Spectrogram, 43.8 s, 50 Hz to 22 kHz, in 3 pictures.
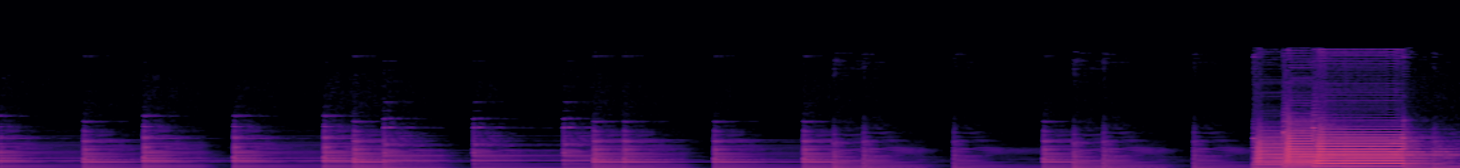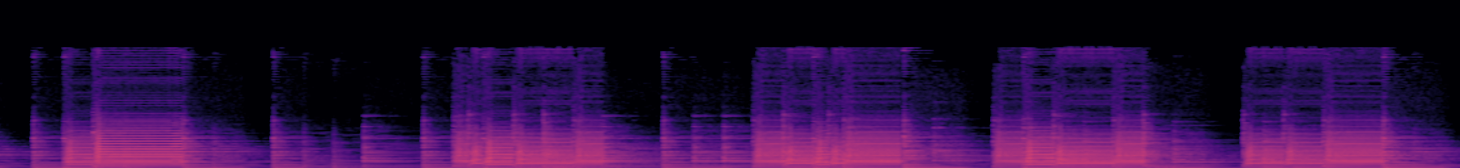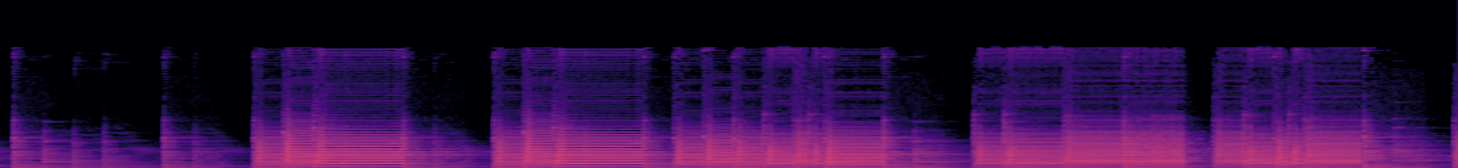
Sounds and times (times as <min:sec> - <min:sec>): Happy music: 0:12.6 - 0:17.6, 0:19.1 - 0:29.6, 0:31.7 - 0:43.7
New-age music: 0:12.6 - 0:17.7, 0:18.9 - 0:29.6, 0:30.8 - 0:43.7
Tender music: 0:12.6 - 0:17.7, 0:18.8 - 0:29.7, 0:30.8 - 0:43.7
Background music: 0:12.6 - 0:43.7.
